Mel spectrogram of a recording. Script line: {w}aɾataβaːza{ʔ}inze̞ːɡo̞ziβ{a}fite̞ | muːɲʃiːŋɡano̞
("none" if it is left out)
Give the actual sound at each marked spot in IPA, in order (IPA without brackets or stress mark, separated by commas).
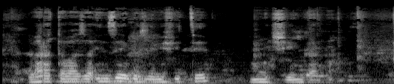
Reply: β, ʔ, i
